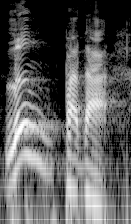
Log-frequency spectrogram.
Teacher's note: Lâmpada, a sílaba tônica é o lã. Sabemos, claro, que lã é a sílaba tônica porque ela tem acento.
